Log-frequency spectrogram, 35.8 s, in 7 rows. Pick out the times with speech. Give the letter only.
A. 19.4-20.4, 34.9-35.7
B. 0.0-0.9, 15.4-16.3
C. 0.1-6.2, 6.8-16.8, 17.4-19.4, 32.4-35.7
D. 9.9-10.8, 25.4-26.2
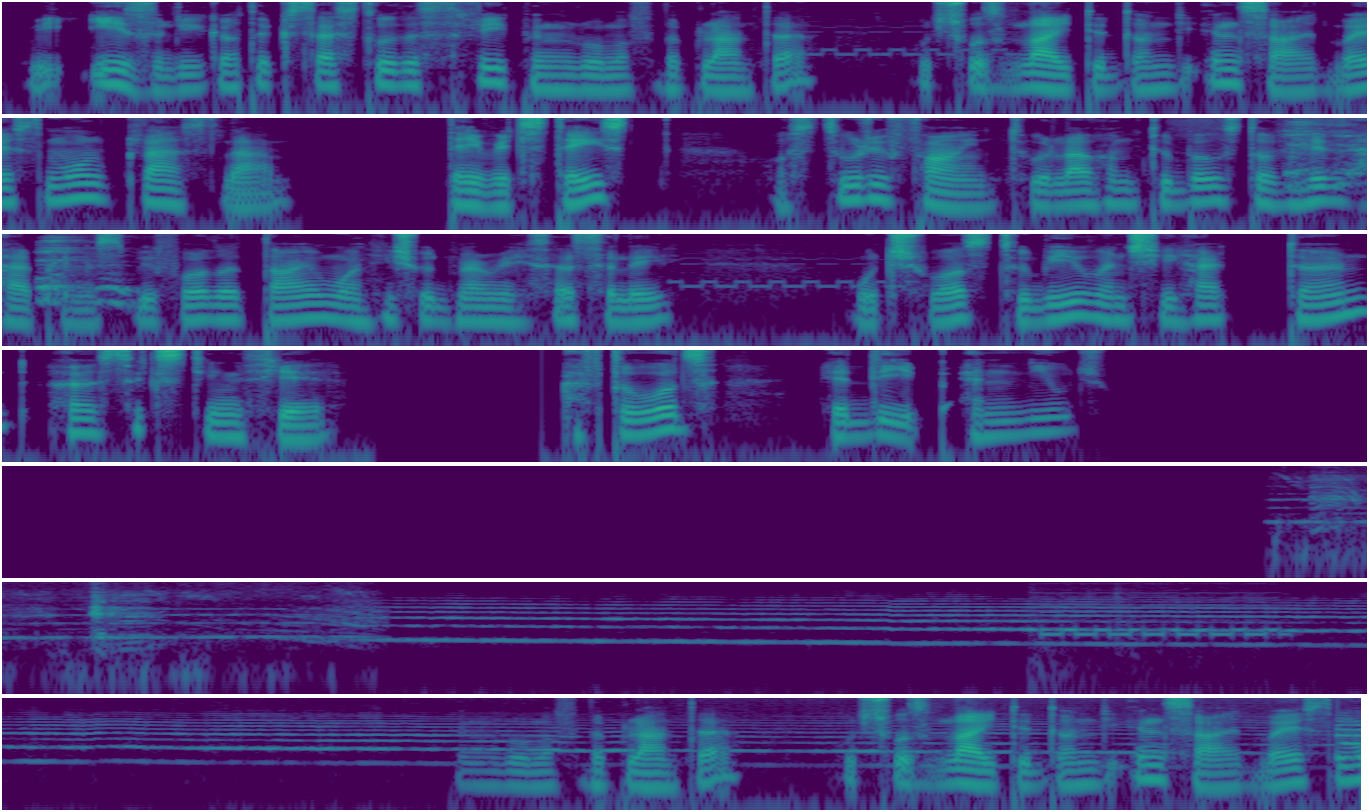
C.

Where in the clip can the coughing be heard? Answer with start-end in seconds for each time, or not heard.
9.9-10.8, 25.4-26.2.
